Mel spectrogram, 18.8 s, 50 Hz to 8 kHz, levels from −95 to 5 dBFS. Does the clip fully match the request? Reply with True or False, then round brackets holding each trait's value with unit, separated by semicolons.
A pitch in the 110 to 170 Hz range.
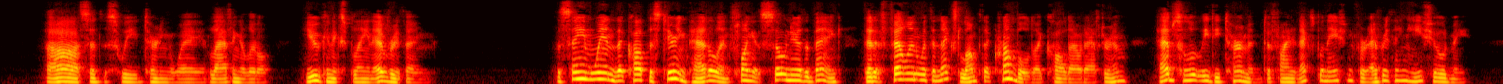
True (140 Hz)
